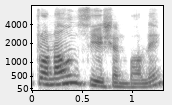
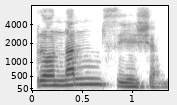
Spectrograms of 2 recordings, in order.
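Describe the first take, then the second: First: "প্রনাউন্সিয়েশন" with OUN in the middle; common mispronunciation. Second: "প্রনাউন্সিয়েশন" slowly, with NUN in the middle; correct pronunciation. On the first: Teacher quotes what many people say, wrong pronunciation. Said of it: "অনেকে প্রনাউন্সিয়েশনটাকে প্রনাউন্সিয়েশন বলে". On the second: Teacher models the noun for students, slow correct pronunciation. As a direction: say "প্রনাউন্সিয়েশন" as pro-NUN-see-AY-shun. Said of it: "but noun is pronunciation". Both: Shown as a demonstration.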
